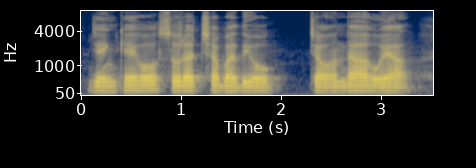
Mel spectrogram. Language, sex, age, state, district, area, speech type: Sindhi, male, 18-30, Gujarat, Surat, urban, spontaneous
